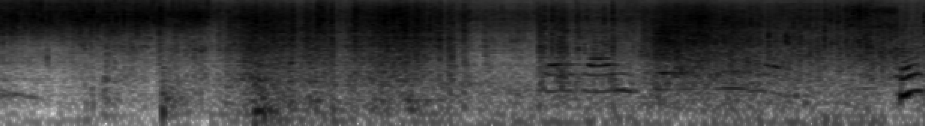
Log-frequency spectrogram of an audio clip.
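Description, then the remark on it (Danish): Steady rain patters down in a dense, even hiss that fills the whole stretch, with faint voices or tones rising briefly beneath it. “Ja, nu begynder øhm. det der at øhm. regne.”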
